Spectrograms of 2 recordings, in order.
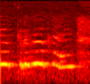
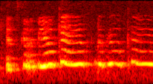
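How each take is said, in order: First: High, teary "okay" with a crying break; a high sobbing plea that trails off; crying reassurance. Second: High, loud pleading reassurance, voice pitched way up; much higher, louder self-comforting plea; reassuring myself. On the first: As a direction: comfort yourself through tears. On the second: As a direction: soothe yourself in a squeaky high panic. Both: Retold or imitated. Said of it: "and I'm like".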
